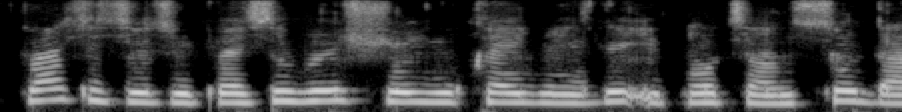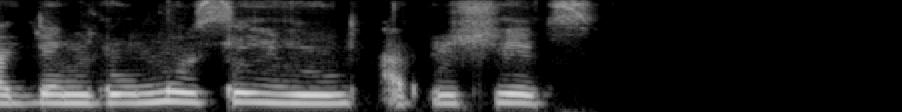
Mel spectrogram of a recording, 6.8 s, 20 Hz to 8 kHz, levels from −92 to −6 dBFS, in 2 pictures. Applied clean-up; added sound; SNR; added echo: neural mask model Resemble Enhance denoiser.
